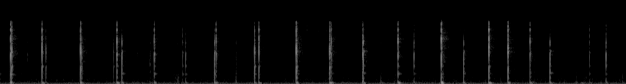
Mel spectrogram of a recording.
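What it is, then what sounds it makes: Cardboard tube. Fingers with long nails rub and scratch the surface of a hollow cardboard tube held horizontally in both hands. About 20 short, dry, bright scratching clicks sound at an uneven pace, each fading almost instantly over a faint low hum.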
